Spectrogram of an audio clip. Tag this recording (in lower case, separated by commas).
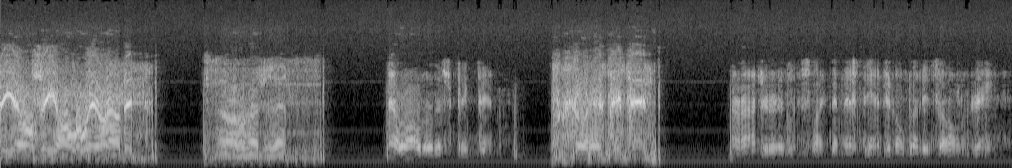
police radio chatter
